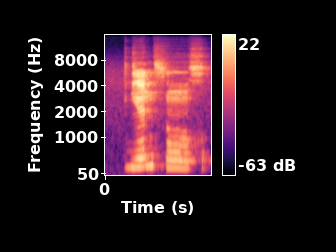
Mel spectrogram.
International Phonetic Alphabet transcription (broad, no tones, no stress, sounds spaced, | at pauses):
ɡʲ ɛ̃ n θ õ x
